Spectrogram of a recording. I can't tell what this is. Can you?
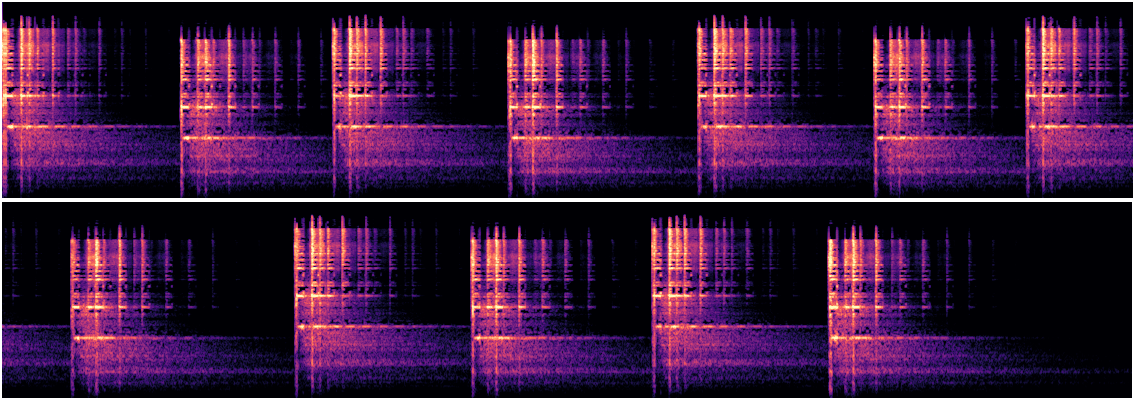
Irregular Glass Clock
An interesting glassy clock-like noise with an irregular rhythm that gives off some seriously unnerving vibes
Made from hitting a lemonade bottle with a pair of fingernail clippers.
